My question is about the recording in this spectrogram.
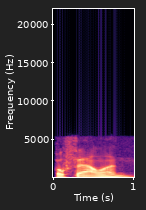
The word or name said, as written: O'Fallon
